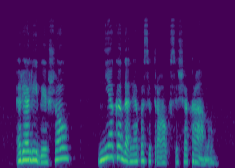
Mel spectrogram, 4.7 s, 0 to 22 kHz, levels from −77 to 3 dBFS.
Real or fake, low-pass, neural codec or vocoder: fake; 14.4 kHz; vocoder, 48 kHz, 128 mel bands, Vocos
